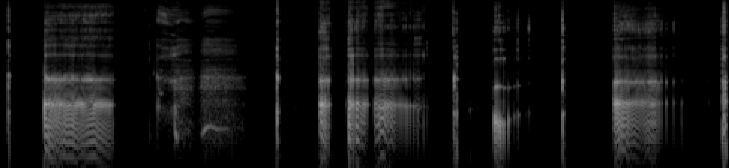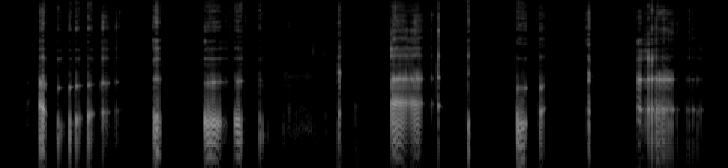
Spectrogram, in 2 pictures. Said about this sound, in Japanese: 汚いゲップ聞きながら勝手にしこれ。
